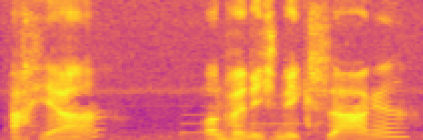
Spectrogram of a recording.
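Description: Cheeky teenage village boy, boyish high voice, lively swoops, cocky slang, dramatic tall-tale telling, video game acting. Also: measured pace, a little hiss or hum, full character voice. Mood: defiant.

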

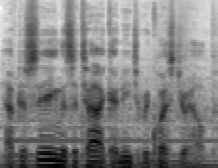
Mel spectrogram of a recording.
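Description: An actor playing a big, gruff, pragmatic male wolf-like warrior in a video game, serious and firm. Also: fairly low pitch, fast talker, music in the background, natural voice. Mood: guarded, grim.

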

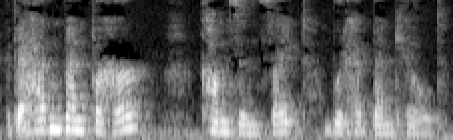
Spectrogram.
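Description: A woman in her thirties reading a storybook aloud to children, expressive and emphatic, addressing them directly. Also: on the low side, moderate pace, slight background noise. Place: indoors, small room, close to camera.

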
